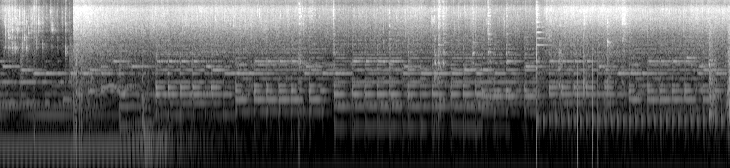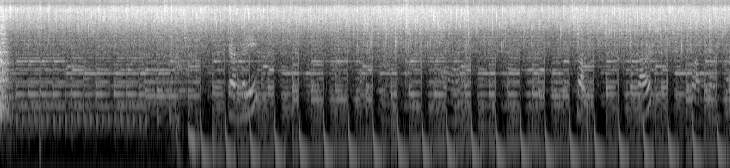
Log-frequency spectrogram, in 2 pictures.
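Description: Chopped onion, tomato and green chilli sizzling in hot oil with nigella seeds in an aluminium kadai, stirred with a steel ladle. The sizzle jumps up loudly about a second and a half in, as the vegetables hit the oil, and then sizzles steadily.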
